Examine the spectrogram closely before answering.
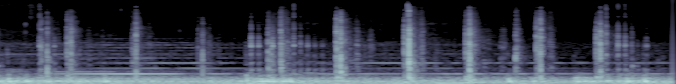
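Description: Footsteps climbing wooden stairs toward an upper floor, the planks creaking: a series of irregular hollow thunks and knocks over a steady low rumble, with no voices.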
